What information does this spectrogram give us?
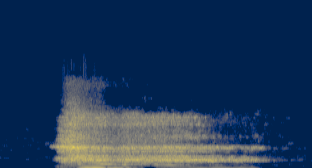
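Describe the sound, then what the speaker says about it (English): A single long inhale through the nose during a gentle Kriya Yoga breathing exercise, loud and close, lasting about two seconds with a slight voiced tone and no talking. "Inhale through the nose."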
